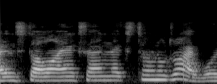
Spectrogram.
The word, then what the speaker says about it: Linux: And it should be pronounced Linux, not Linux. It's got one N. Therefore, in modern English, you pronounce it Li. L-I. If there were two N's, you pronounce it Lit.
